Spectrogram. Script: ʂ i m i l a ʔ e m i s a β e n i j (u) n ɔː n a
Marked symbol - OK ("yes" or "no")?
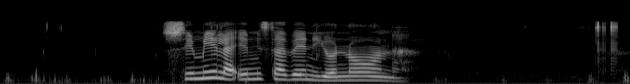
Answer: no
